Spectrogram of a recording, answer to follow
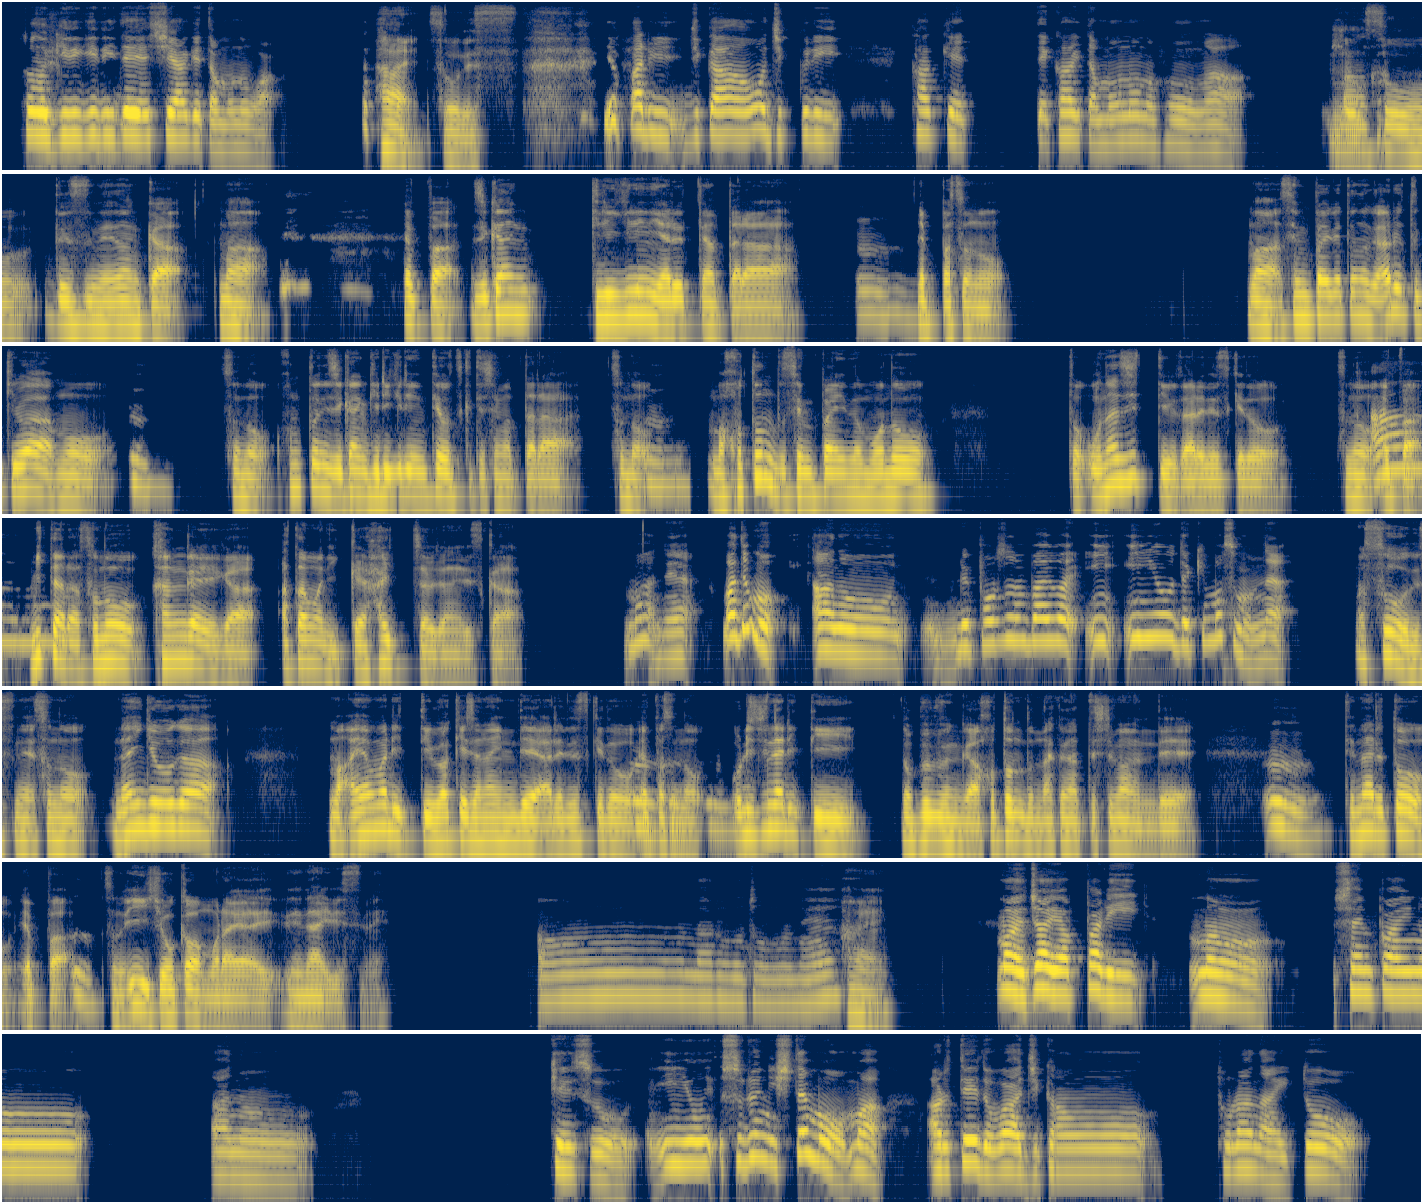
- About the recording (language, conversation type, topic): Japanese, advice, 締め切りにいつもギリギリで焦ってしまうのはなぜですか？
- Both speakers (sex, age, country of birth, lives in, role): female, 55-59, Japan, United States, advisor; male, 20-24, Japan, Japan, user
- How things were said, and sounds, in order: laugh; other noise; unintelligible speech; tapping; "もらえない" said as "もらやいえない"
